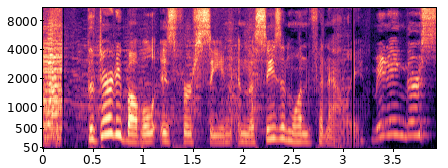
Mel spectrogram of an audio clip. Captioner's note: shouting from further away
